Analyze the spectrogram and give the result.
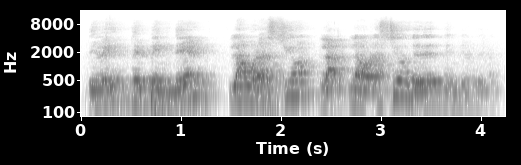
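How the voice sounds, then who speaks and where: A man preaching a sermon with passion, at times raising his voice almost to a shout. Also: fairly high pitch, animated, unhurried. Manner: impassioned preaching, rising to near shouts at times. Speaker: pastor. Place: large echoey auditorium. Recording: echoey hall, mic at a distance.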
